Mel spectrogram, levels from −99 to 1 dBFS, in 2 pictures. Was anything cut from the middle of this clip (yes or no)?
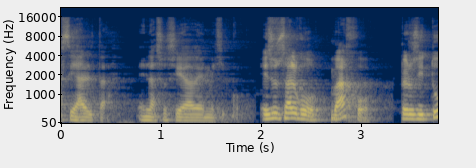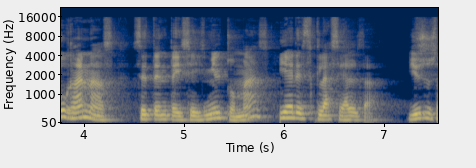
yes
